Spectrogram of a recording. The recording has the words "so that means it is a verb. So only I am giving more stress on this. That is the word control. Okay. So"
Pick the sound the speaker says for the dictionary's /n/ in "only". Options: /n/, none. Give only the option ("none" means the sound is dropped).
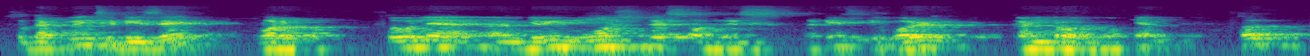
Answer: none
